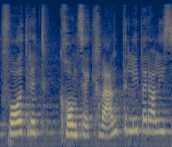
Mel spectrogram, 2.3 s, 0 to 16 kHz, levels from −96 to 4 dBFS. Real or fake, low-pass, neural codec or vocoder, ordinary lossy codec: real; 14.4 kHz; none; AAC, 64 kbps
